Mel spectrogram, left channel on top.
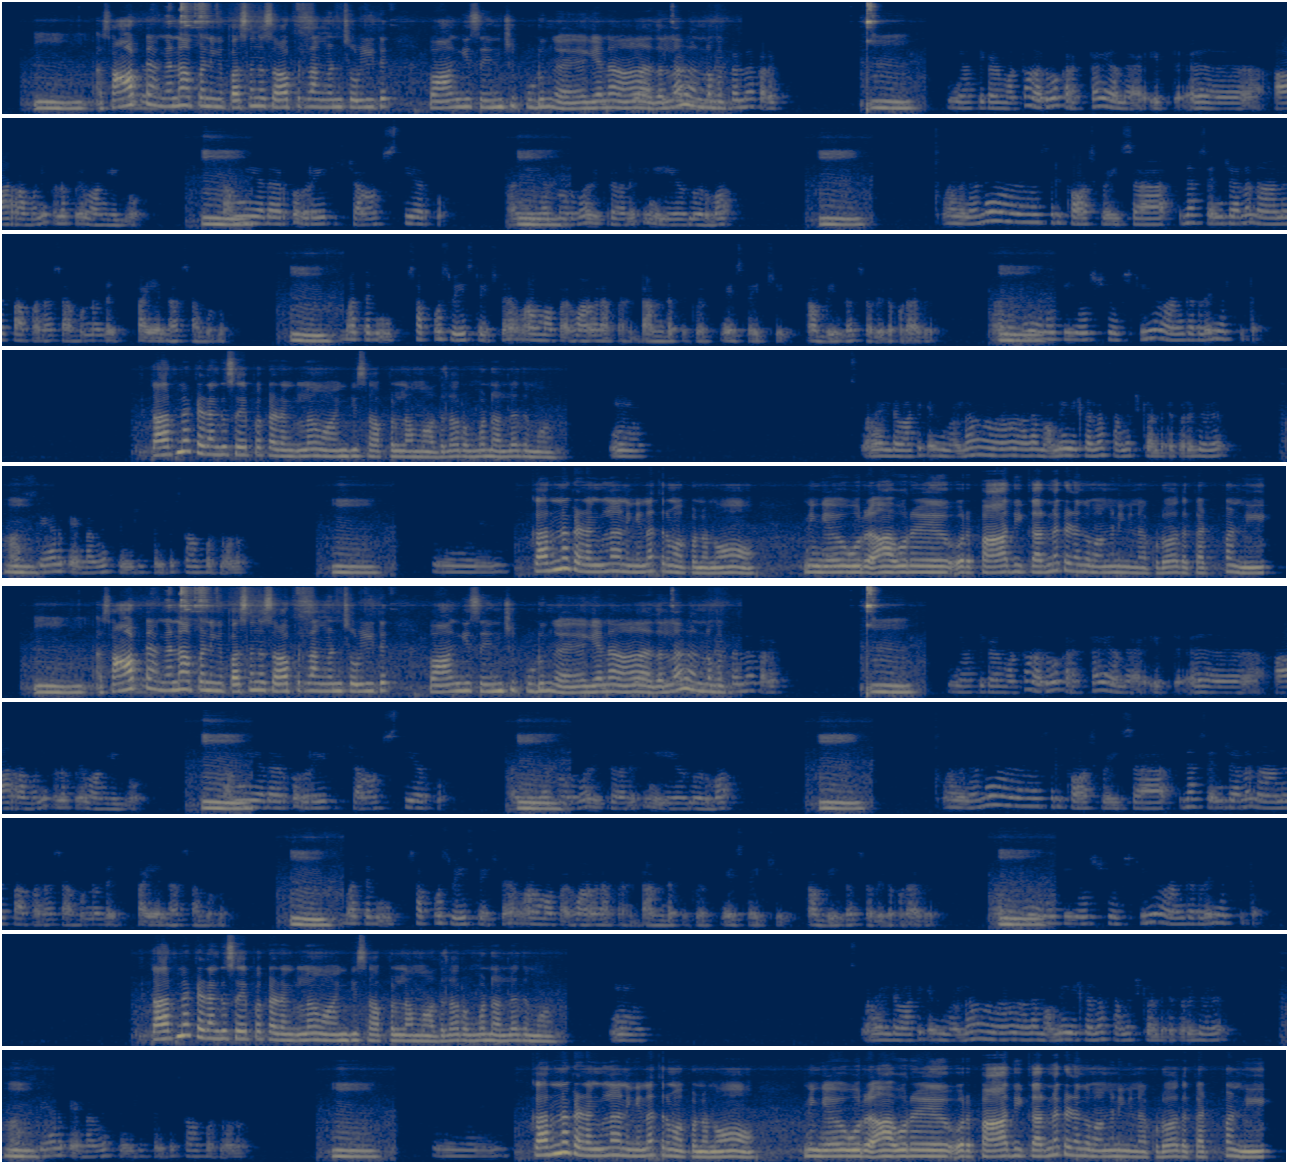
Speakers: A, on the right (about 30°); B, on the left (about 90°).
A: ம் ம் சாப்ட்டாங்கன்னா
B: இந்த வருஷம்
A: அப்ப நீங்க பசங்க சாப்பட்றாங்கன்னு சொல்லீட்டு வாங்கி செஞ்சு குடுங்க ஏன்னா
B: ஞாயித்துக்கிழம
A: அதெல்லா நம்ப
B: மட்டும்தான்
A: ம்
B: ஞாத்திகிழம மட்டும் அதும் கரெட்டா எ அந்த எட்டு ஆரர மணிக்குள்ள பொய் வாங்கிட்ணு
A: ம்
B: கம்மியா தா இருக்கும் வெரைட் ஜாஸ்தியாருக்கும் அங்க
A: ம்
B: எர்நூர்ருபா விக் கிற வெலைக்கி இங்க ஏழ்நூர்ருபா
A: ம்
B: அதனால செரி காஸ்ட் வைஸா என்னா செஞ்சாலு நானு பாப்பாதா சாப்புட்ணு வெ பையன் தா சாப்புட்னு
A: ம்
B: மத்தது சப்போஸ் வேஸ்ட் ஆய்ச்சுனா ஆமாப்பாரு வாங்கனா பாரு தண்டத்துக்கு வேஸ்ட் ஆய்ட்ச்சி அப்டின்னு தான் சொல்லிட குடாது அதனால
A: ம்
B: தான் எல்லாத்தி யோஸ்ச்சி யோஸ்ச்சி வாங்கத நிற்த்திட்ட
A: கர்ணகெழங்கு சேப்ப கெழங்கெல்லா வாங்கி சாப்பிட்லாமா அதெல்லா ரொம்ப நல்லதும்மா
B: ஓ ஆன இந்த வாட்டி இதுங்கெல்லா அத மம்மி வீட்லத சமச்சிட் வந்துட்ட பிறகு ஆசையா
A: ம்
B: இருக்கு எல்லாமே செஞ்சு செஞ்சு சாப்புட்ணுன்னு
A: ம்
B: ஓய்
A: கர்ணகெழங்கெல்லா நீங்க என்ன தெரியுமா பண்ணனு நீங்க
B: ம்
A: ஒரு ஆ ஒரு ஒரு பாதி கர்ணகெழங்கு வாங்குனீங்கன்னா கூட, அத கட் பண்ணி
